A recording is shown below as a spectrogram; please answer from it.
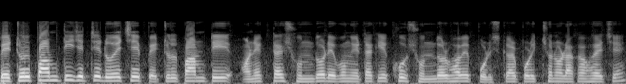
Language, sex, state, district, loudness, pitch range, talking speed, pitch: Bengali, male, West Bengal, Paschim Medinipur, -14 LUFS, 135-160 Hz, 190 wpm, 150 Hz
